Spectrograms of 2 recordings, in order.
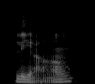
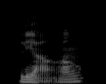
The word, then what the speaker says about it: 两: عدد دو موقع گفتن زمان به شکل لیان تلفظ میشه و دیگه به شکل آر خونده نمیشه لیان با تون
